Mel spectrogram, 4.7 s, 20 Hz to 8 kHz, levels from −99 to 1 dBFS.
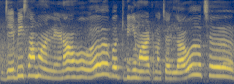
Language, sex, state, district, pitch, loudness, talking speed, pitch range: Rajasthani, female, Rajasthan, Nagaur, 280 Hz, -13 LUFS, 165 wpm, 245-325 Hz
